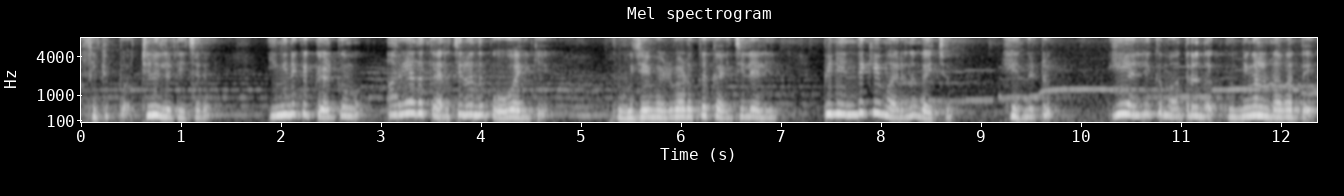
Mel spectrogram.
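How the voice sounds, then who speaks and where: A woman voicing a young married teacher who longs for a child, speaking gently and tearfully. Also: high voice, lively intonation, fairly quick, faint music behind. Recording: long reverb.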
